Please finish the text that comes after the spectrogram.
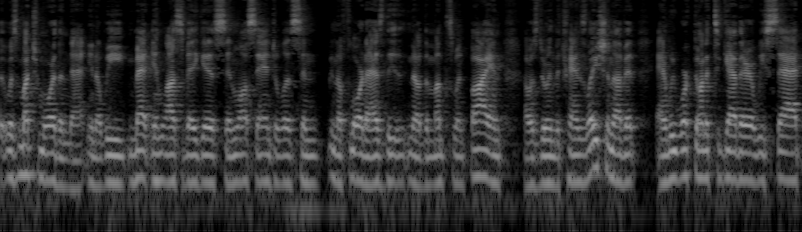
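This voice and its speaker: A man's voice: medium pitch, slight background noise. A man, a podcaster telling a friendly story in a casual interview, rambling with many fillers and restarts. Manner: warm, admiring storyteller. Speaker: podcaster and poker media guest.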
